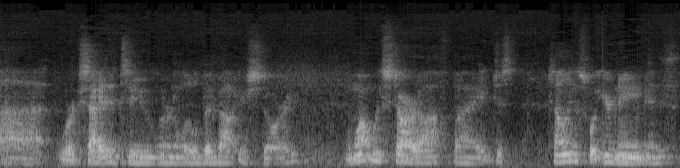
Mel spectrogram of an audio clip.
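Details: Adult male interviewer; typical voice.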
